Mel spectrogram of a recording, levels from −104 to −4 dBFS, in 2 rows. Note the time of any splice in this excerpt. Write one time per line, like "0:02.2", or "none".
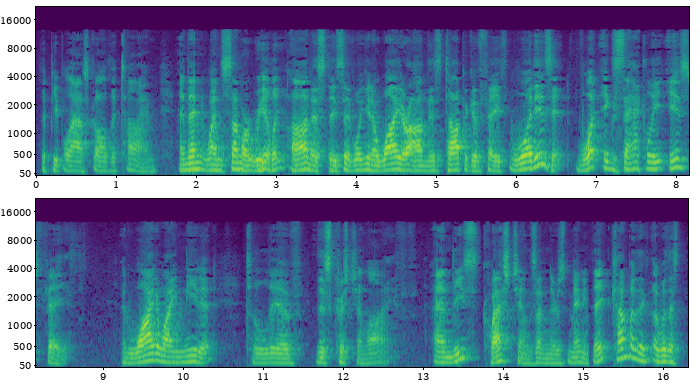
0:15.1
